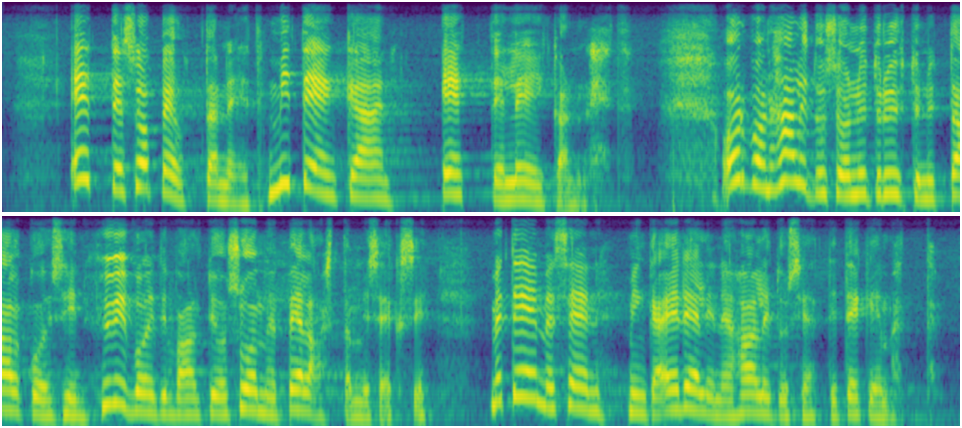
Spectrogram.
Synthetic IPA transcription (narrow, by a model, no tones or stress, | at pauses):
ʔet̪ːesopeut̪ːɑneːt̪mit̪eŋkæːnet̪ːeleikɑ̰nːe̥ːt̪ | ʔorponhɑlːit̪usonnyt̪ryht̪ynyt̪t̪ɑlko̞isiːnhyʋiʋːoint̪iʋɑlt̪iosuomempelɑst̪ɑmisḛksi | met̪eːmːesenmiŋkæedelːineɦɑlːit̪usjæt̪ːit̪ekemæt̪ːæ̥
